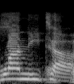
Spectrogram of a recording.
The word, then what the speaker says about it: Juanita: Juanita. Or maybe the J is it's pronounced as a Y.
